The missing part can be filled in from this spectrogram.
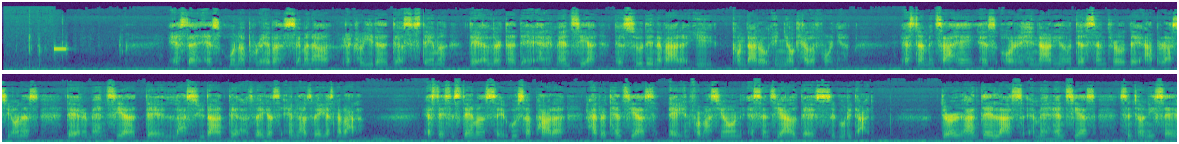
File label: Spanish Weekly EAS Test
